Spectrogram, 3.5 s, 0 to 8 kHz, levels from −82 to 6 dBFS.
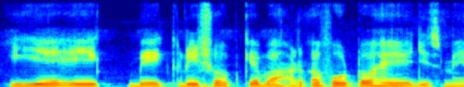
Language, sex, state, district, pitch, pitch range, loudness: Hindi, male, Delhi, New Delhi, 170 Hz, 160-170 Hz, -15 LUFS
